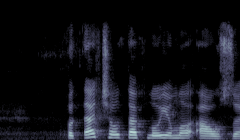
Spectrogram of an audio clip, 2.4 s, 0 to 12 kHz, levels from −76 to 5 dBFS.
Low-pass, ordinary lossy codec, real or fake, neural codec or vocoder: 9.9 kHz; Opus, 64 kbps; fake; autoencoder, 22.05 kHz, a latent of 192 numbers a frame, VITS, trained on one speaker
